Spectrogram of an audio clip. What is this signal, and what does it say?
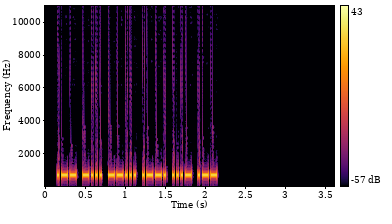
Morse code, heard as a keyed tone, about 46 wpm, 700 Hz. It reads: WB7PVW
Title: USA Call Signs - 6 Characters - Repeated 2x - 45wpm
